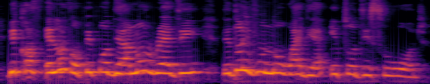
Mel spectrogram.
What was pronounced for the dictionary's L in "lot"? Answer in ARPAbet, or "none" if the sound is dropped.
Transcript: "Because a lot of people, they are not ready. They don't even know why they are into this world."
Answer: N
